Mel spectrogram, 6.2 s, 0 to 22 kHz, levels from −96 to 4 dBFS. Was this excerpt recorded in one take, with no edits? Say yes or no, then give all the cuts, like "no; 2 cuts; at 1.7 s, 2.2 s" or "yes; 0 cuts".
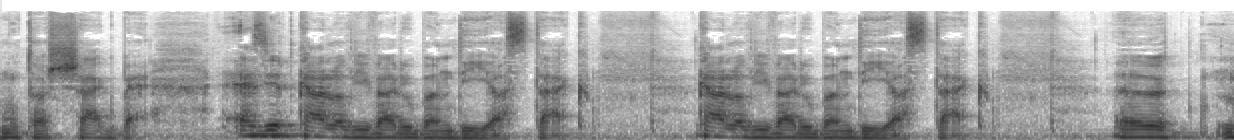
no; 1 cut; at 3.5 s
